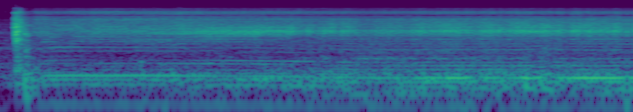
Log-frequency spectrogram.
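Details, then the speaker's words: With the key on, reference pump sound: only a faint, steady, high hum, barely above background; a quiet, healthy fuel pump prime. "So that's how mine sounds."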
